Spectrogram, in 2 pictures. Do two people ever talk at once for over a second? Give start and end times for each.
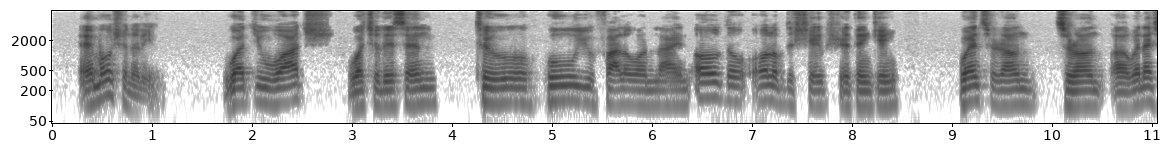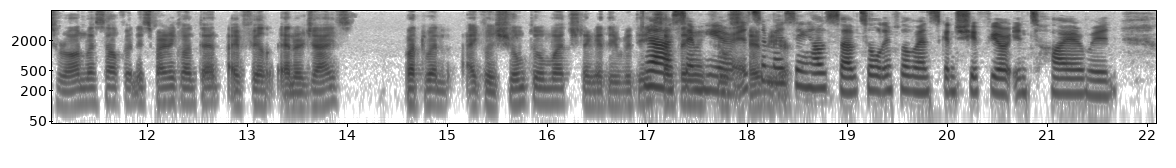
16.9-18.4

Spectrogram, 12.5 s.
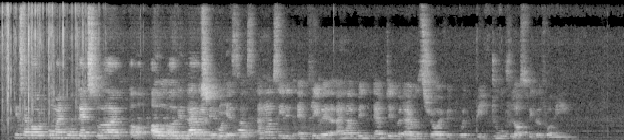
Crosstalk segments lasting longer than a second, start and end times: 3.0-4.9

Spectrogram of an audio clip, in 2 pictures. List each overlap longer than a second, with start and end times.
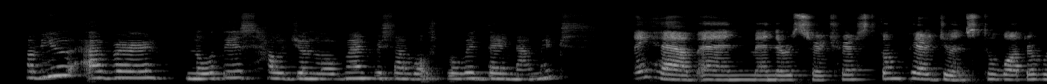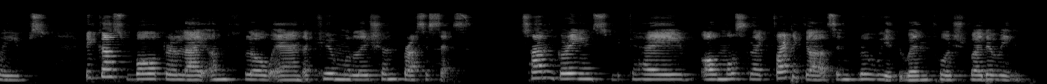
none

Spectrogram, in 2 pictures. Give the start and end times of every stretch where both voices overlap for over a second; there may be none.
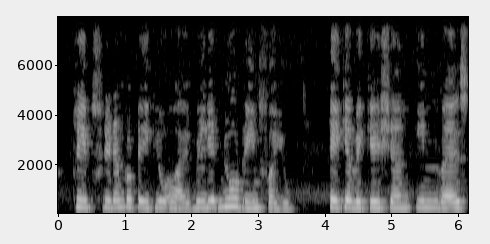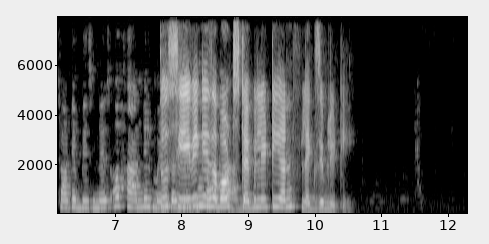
7.7-9.0

